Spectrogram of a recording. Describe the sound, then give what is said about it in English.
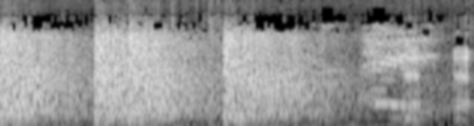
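Gunshots fired at riders among boulders in a western drama: two loud, harsh blasts, each decaying into noise, followed by a brief voice. “Shots come close. Yeah, it's too close for comfort.”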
